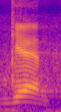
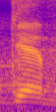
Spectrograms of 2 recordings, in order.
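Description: Both takes have the same delivery.

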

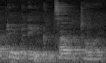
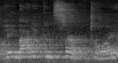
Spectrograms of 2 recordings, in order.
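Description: First: Peabody Conservatory run together quickly, softer, as locals say it; local pronunciation. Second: Said in the usual way. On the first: Retold or imitated. Speaker echoing how they say the school's name, Peabody Conservatory in quick local pronunciation. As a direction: say "Peabody Conservatory" quick and low-key, like an insider. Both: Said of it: "or as they say".

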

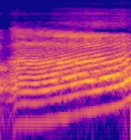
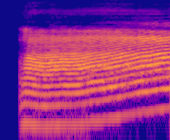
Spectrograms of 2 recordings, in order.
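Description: First: Swallowed, pushed back vowel; the wrong way, sound falls back. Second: Bright, forward in the face; forward placement. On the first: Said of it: "we don't want that". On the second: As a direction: float the sound up your face. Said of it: "that's fantastic". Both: Shown as a demonstration.

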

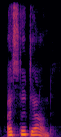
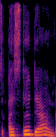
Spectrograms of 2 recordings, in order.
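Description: First: Higher, louder pleading cry; repeated cry. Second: Pained cry, voice jumping up loud. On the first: Gil repeats his plea to Kaz, higher and louder. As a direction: shout it again, desperate. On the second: Gil in pain cries out to Kaz, raised and loud. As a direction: yelp it out through the pain of a shattered wrist. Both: A narrator's reading. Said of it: "cried Gilles".

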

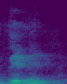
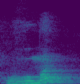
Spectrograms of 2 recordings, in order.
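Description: First: विमेन as "WIM-in", low; contrasted plural. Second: वुमन as "WU-mun", rising; contrasted singular. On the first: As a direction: say विमेन with i in both syllables. (विमेन, "वि" से, नीचे सुर में) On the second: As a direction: say वुमन with u, lifted at end. (वुमन, "वु" से, उठता हुआ) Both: Shown as a demonstration. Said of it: "कितना अंतर आ गया दोनों के उच्चारण में".

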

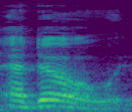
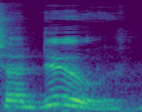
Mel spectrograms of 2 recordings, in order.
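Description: First: "Ado" with a plain long O at the end, the wrong way; wrong pronunciation. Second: "Adu" ending in an oo sound, not oh; right pronunciation. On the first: Greeting a church member, showing the wrong way to say "Ado". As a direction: say "Ado" ending in an oh sound, as the mistake. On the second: Greeting Sister Adu, saying her name the correct way, "Adu". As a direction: say "Adu" with a clear oo at the end. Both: Shown as a demonstration. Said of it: "it's not Ado".

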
